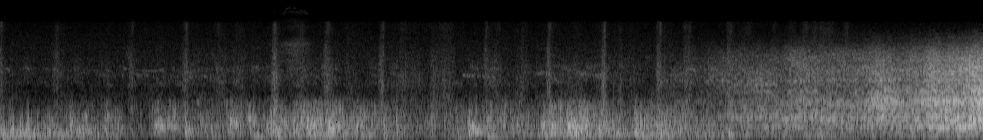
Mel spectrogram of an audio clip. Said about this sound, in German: Da kommt noch ein Flugzeug, schon das dritte. Es bleibt genau wie die beiden anderen über der Lichtung stehen, als sei es gegen eine unsichtbare Wand geprallt. Es sind Senkrechtstarter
